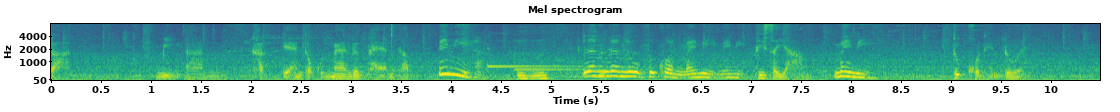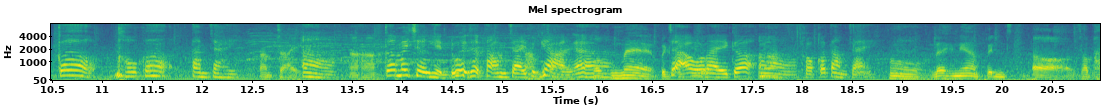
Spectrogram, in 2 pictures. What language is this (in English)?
Thai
